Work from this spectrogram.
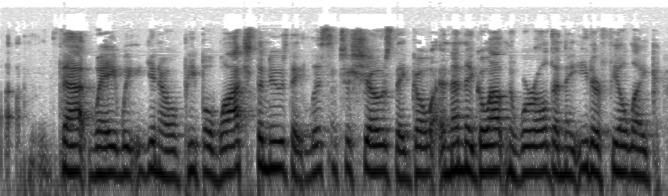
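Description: A woman's voice: lowish voice, fairly even intonation, normal speed, warm tone. A woman comedian and news anchor talking politics as a guest in an earnest, rambling way, laughing easily. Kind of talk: casual political chat. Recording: dull lo-fi remote line.

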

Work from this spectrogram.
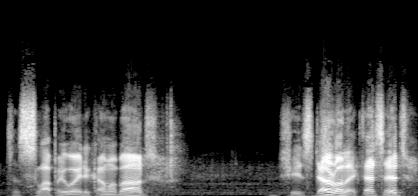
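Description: An actor playing a big, surly, taciturn head lighthouse keeper with a curt, gruff delivery in a classic radio drama. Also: male voice, mid-range voice, sing-song, moderate pace, sharp tone, a little hiss or hum. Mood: brusque, intent.

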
